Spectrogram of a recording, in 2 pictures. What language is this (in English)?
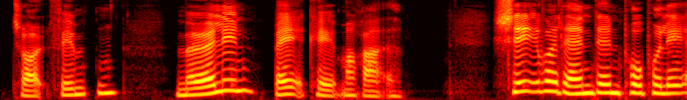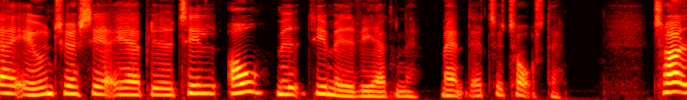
Danish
